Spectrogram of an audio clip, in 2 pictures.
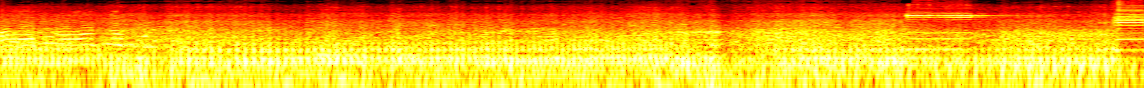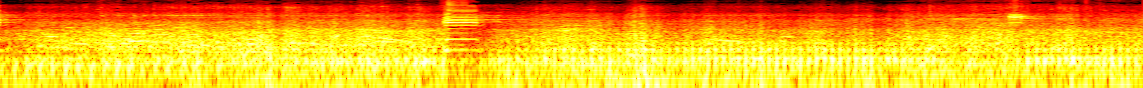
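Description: City traffic heard from a Tunwal electric bike on the move, a constant road rumble with several short car horn toots breaking through at intervals, a person speaking over it.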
